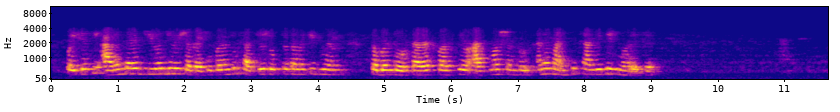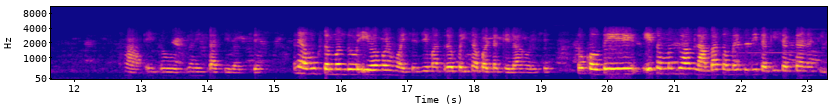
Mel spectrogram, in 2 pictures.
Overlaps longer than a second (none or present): none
